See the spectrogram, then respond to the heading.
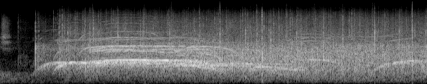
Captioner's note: cheering, applause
